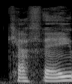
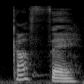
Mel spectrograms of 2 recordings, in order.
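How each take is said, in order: First: "cafe" with English short a and gliding ay; learner's mispronunciation. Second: "caffè" with open ah and short e; correct Italian pronunciation. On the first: Teacher shows beginners' mistake, English-sounding "cafe". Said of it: "first the way most people". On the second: Teacher corrects beginners, Italian "caffè" with open ah. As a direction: say "caffè" as kahf-FEH. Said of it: "follow it with the correct pronunciation". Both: Shown as a demonstration.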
